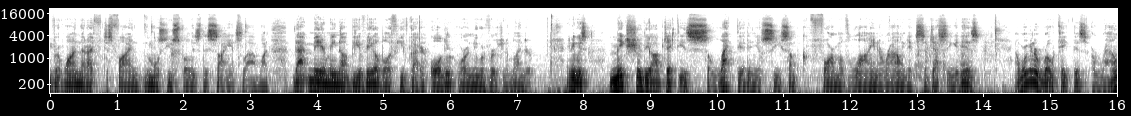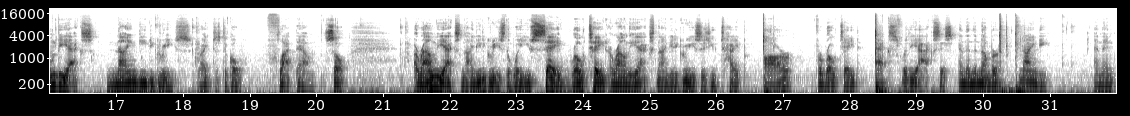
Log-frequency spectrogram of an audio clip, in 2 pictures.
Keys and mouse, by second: 26.6 r.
